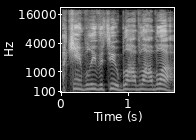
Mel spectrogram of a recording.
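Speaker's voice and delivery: high-pitched screaming, yelling outburst. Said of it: "was yelling and screaming like".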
